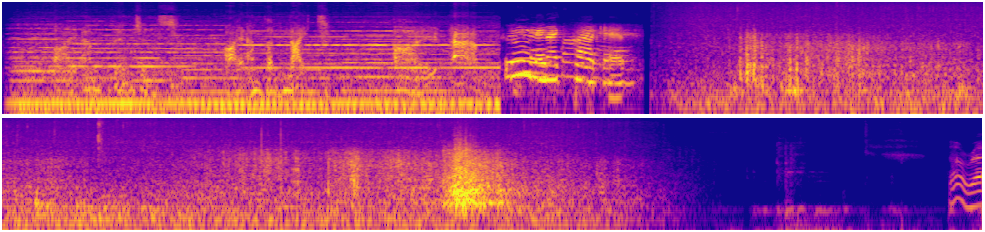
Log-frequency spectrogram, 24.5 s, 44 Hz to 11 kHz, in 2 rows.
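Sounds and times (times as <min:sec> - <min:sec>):
steady rain: 0:00.2 - 0:03.8, 0:08.1 - 0:21.0
speech: 0:02.8 - 0:04.2, 0:04.9 - 0:08.0.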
